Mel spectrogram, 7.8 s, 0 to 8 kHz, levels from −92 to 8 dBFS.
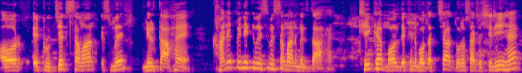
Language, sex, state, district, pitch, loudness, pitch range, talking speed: Hindi, male, Bihar, Vaishali, 165 Hz, -17 LUFS, 145-195 Hz, 205 wpm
